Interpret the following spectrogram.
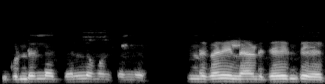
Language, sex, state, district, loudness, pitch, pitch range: Telugu, male, Andhra Pradesh, Anantapur, -16 LUFS, 130 Hz, 125-135 Hz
